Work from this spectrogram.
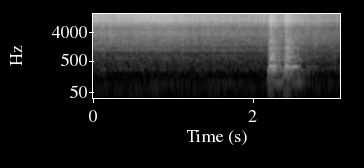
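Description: Chopped onion and tomato fry in hot oil with a steady, even sizzle, broken near the end by a short burst of stirring clatter.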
